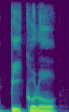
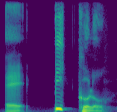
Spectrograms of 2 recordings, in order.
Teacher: Grande non è grande, è grande, con la D marcata. Piccolo non è piccolo, è piccolo, 2 C che si sentono.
